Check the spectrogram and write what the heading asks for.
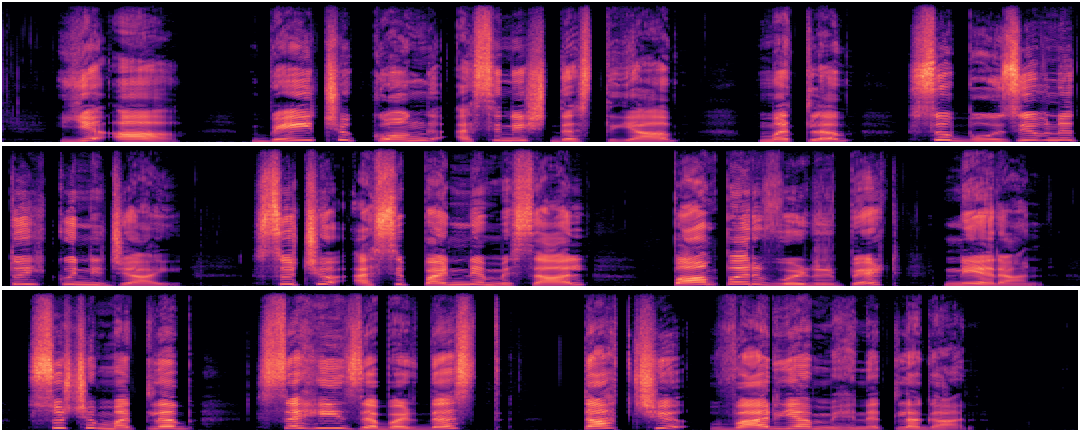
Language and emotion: Kashmiri, neutral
